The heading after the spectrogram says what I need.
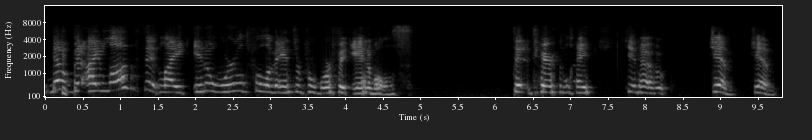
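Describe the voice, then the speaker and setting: A woman's voice: high-pitched, takes it slowly, darkish tone, slightly rough, lo-fi sound. A woman co-hosting a podcast, recapping a cartoon in casual chat with rambling, amused storytelling. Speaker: podcast co-host.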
